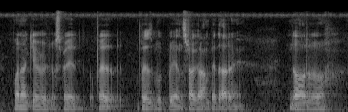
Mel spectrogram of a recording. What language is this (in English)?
Urdu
